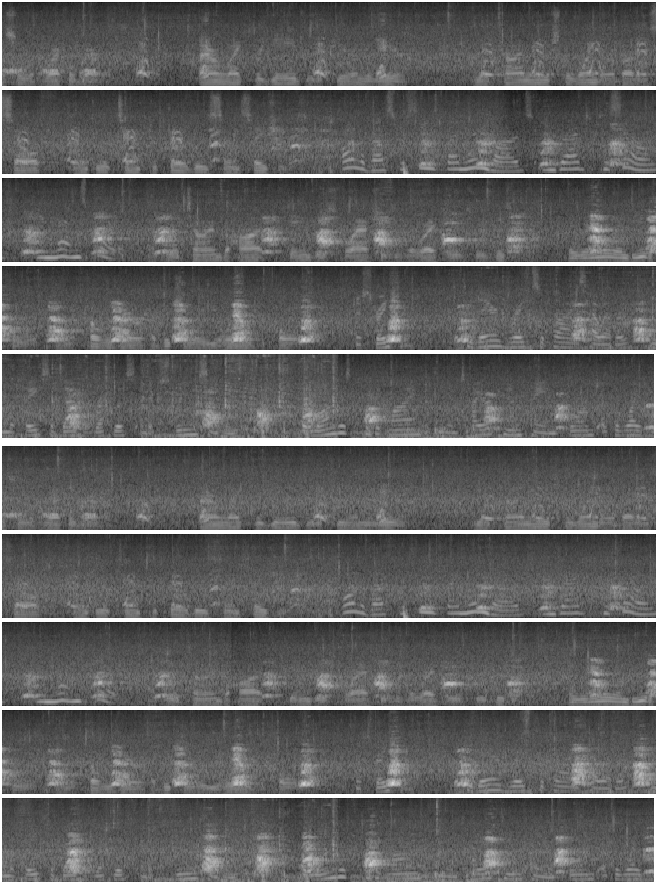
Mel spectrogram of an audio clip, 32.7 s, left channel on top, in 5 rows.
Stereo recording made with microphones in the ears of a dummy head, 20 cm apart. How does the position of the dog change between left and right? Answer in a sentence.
In this clip you hear the dog travel towards the right.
